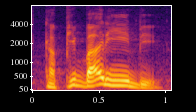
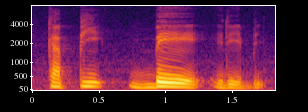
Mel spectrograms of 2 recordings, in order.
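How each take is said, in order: First: The vowel after 'Capib' is an open a. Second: The vowel after 'Capib' is an e. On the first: This is how people say it locally. "com A, como sempre tinha ouvido dizer no Recife" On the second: This is the form the teacher insisted on. "e corrigiu"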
